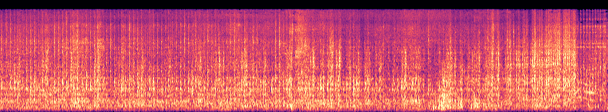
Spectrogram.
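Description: Mine-train roller coaster cars running along the track: a loud, continuous rattling clatter of the wheels on the rails.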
